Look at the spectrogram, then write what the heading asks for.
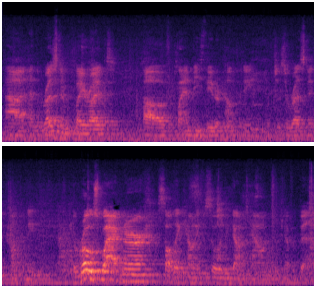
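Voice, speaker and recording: A man giving an informal public talk as a playwright, hesitant and pausing between short phrases. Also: lowish voice. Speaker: playwright introducing his play. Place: large reverberant room at a live event. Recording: very echoey room, distant mic, noisy.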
